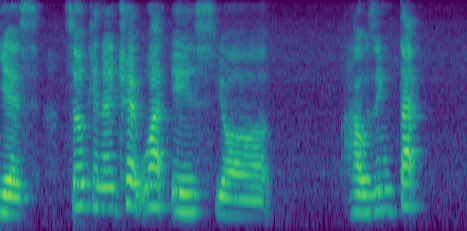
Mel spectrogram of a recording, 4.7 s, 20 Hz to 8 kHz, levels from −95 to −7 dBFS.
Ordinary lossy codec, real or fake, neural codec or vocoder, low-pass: none; real; none; none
